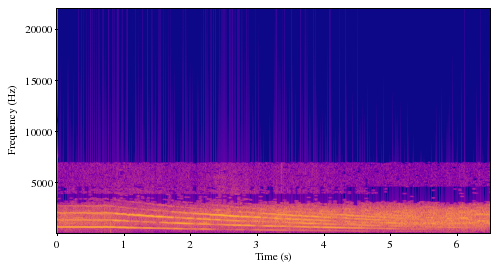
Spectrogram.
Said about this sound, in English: Siren moaned the stillness.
